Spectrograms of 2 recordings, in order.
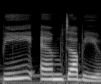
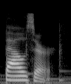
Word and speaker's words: BMW: BMW is pronounced BMW, not Bowser.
